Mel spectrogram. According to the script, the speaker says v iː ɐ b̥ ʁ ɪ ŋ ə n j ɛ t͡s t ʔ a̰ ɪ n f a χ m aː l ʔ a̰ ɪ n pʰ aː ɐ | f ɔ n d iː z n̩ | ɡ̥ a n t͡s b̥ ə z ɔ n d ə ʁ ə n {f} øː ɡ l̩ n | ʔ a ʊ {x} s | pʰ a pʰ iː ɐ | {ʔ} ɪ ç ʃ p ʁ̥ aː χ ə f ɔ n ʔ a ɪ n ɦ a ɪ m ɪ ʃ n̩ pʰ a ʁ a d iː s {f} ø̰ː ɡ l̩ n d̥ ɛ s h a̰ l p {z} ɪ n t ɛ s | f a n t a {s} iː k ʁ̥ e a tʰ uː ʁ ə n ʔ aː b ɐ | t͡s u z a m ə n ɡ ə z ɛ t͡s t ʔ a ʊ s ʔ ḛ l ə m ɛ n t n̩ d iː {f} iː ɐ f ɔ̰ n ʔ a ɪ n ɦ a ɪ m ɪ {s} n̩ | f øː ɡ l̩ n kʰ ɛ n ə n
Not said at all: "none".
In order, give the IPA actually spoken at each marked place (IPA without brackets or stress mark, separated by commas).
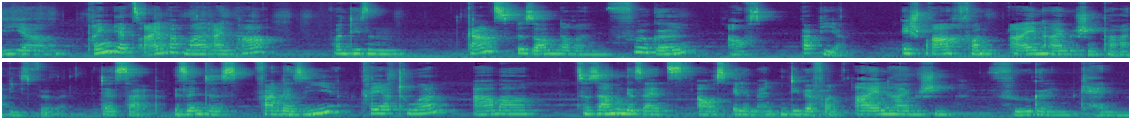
f, f, ʔ, f, z, z, v, ʃ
